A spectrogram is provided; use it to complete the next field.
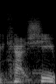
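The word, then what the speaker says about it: Cait Sith: I said it wouldn't be a cat she, wouldn't it? Cat she. I've forgotten how to pronounce it.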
